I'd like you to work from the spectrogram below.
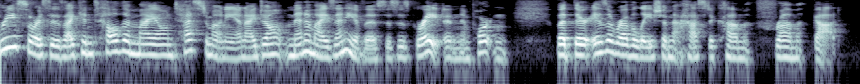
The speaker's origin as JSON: {"language": "English", "region": "California", "country": "United States", "also_born_or_lived": "Northern Nevada", "moved": "as an adult", "lives_now": "Tennessee, United States", "said": "I'm originally from California"}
